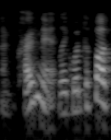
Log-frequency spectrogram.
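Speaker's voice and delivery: put-on freaked-out panic, rattled off. Retelling a phone call about being pregnant: retelling freaking out. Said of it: "freaking out".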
